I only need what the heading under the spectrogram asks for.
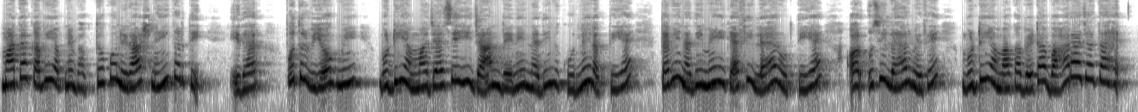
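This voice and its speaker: High-voiced woman telling a devotional tale. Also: unhurried. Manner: steady storytelling. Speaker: storyteller. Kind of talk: devotional story narration.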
